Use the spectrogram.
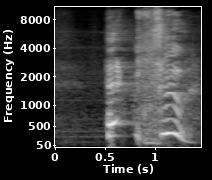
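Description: A single sharp sneeze close to the microphone, a quick intake followed by a loud burst out of near silence.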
